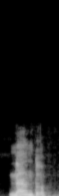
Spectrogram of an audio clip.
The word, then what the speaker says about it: Nando: you say your name Nando Nando yeah well o at the end is is that sound so it's an easy sound it's not problem sound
